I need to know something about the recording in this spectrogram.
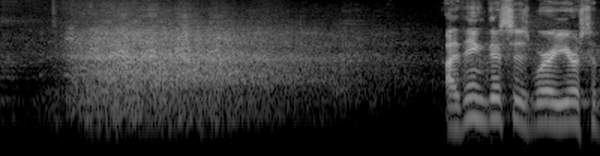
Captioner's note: audience laughing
